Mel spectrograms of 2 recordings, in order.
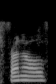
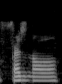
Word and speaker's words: Fresnel: So, and I pronounce it wrong. It's Fresnel, Fresnel, not sure.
